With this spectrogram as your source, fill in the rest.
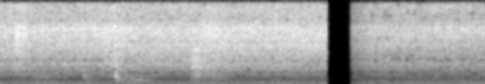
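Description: Grated carrot frying in ghee for gajar halwa, a steady dense sizzle and hiss close up, with faint stirring scrapes and a brief dropout near the end.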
